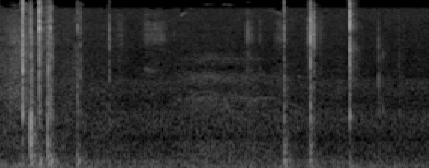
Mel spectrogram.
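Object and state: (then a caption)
Laptop keyboard with plastic keys. Long almond-shaped acrylic nail tips type on the backlit black plastic keys of a MacBook Pro set in a silver aluminum body, a hollow device. A quick burst of taps comes first, then scattered single taps further apart. Each tap is a short, dry click with a low, hollow thud and a bright tick, fading almost at once into a quiet background.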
